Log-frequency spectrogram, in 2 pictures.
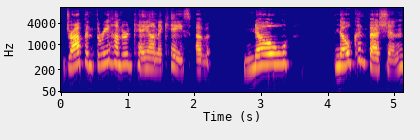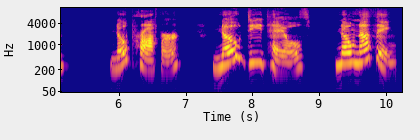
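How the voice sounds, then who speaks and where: A woman's voice: sits high, animated, slow, pushed and bright, no echo. A woman in her fifties giving emphatic, chatty true-crime commentary on a livestream, repeating her points. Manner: emphatic, repetitive, chatty asides. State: thirsty, getting over the flu.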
